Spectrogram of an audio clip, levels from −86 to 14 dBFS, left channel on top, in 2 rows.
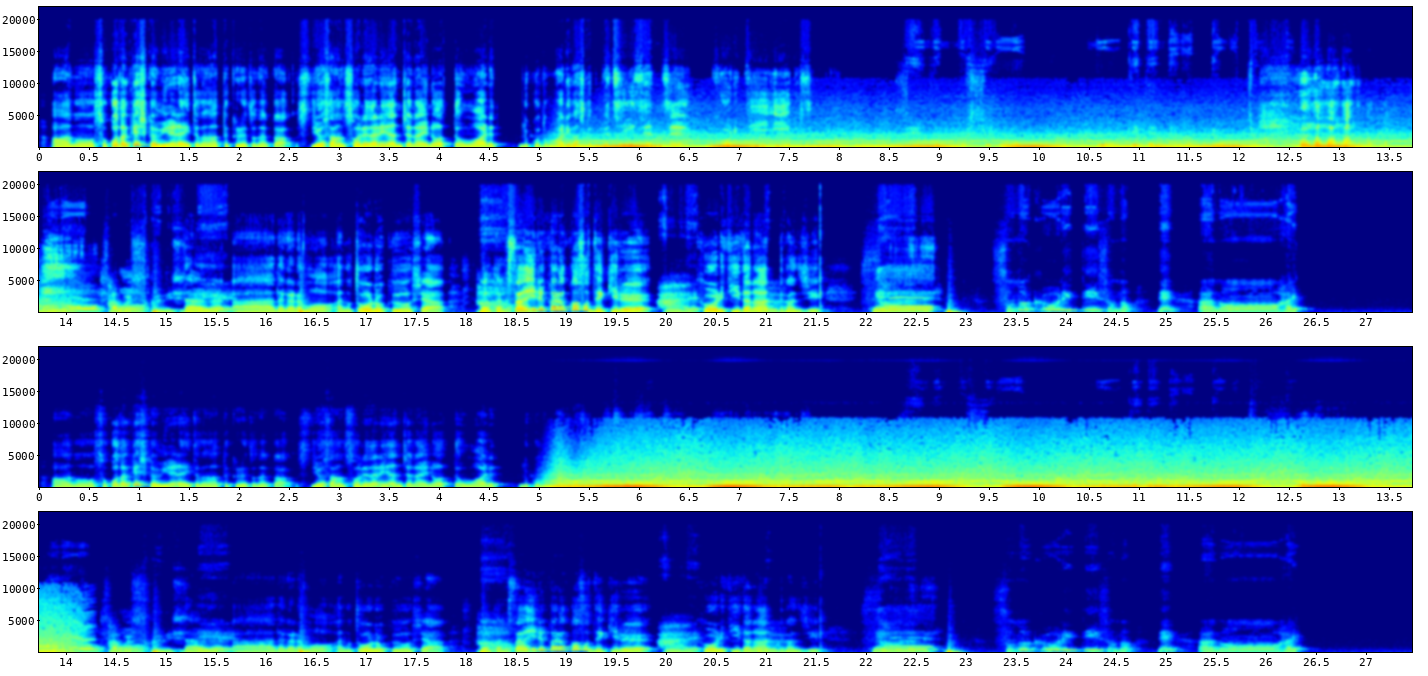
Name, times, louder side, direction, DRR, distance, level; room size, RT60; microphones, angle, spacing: voice 1, 0.1-7.6 7.9-8.0 12.2-13.2 13.7-14.0 14.5-14.8 15.1-17.8 18.1-19.8 20.4-21.5 22.1-22.7, left 5 dB, 50° left, 0.4 m, -26 dB
sound 1, 5.0-14.1, right 5 dB, 65° right, 0.4 m, -16 dB
voice 2, 8.6-9.9 10.5-13.0 13.8-15.7 18.1-18.5 19.9-20.3 21.0-21.3 22.0-22.7 23.3-24.6 24.9-26.3, left 3 dB, 35° left, 1.4 m, -32 dB
sound 2, 12.2-23.9, left 1 dB, 15° left, 0.9 m, -33 dB
8.8 x 4.2 x 3.6 m
head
